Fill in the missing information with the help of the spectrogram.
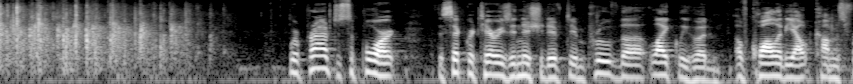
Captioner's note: applause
